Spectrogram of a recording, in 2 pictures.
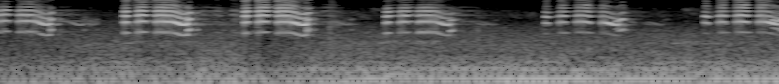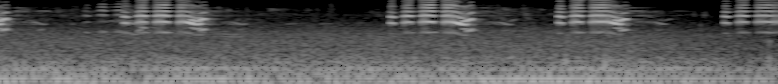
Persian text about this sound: نمونه خوب دیگه دیدومکه پرنده ای از خانواده خروسکولی ها اصلا خدایی اسم خانواده رو ببینین خروسکولی همهشون اهل کولی بازی و سرصدا در آوردنن اینطوری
